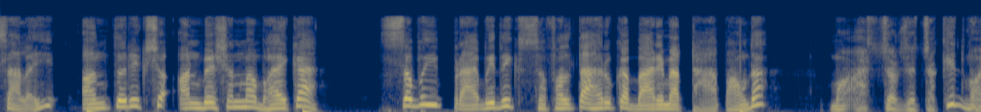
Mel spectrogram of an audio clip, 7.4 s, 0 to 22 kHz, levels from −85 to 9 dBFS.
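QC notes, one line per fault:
throughout: Dolby Digital compression. The speech has a band-limited, dulled character with nothing above 11.5 kHz, and plainly audible codec damage: a rough, fluttering grain clinging to voiced tones. The likely cause is AC-3 style coding at a low rate, around 64 kbps, where the encoder narrows the bandwidth and starves many frequency lines of mantissa bits, so the decoder substitutes dither noise in their place and the detail turns coarse.
0.65, 2.27, 5.55: DC step. At each of these three moments the waveform's zero line jumps abruptly to a new offset, as a converter recalibrating or an offset input being switched in would cause. The sudden shift is heard as a low thump or click while the speech carries on unaffected. Each offset then drains away gradually, its decay matching a 5 Hz high-pass, so no lasting bias remains before the next step.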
